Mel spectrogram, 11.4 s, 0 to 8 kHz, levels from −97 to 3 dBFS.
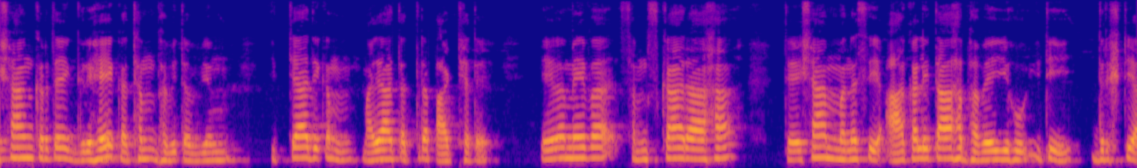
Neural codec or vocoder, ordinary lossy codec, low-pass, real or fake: none; none; none; real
